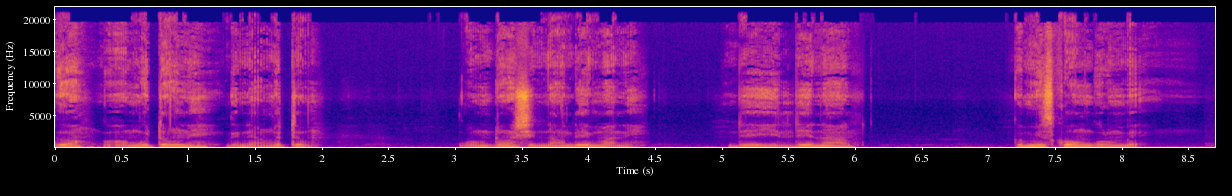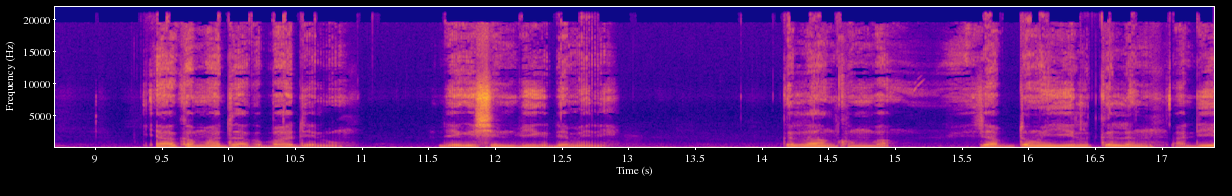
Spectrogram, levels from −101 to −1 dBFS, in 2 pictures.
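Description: Listening to the speech, nothing stood out as a technical fault at any point.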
